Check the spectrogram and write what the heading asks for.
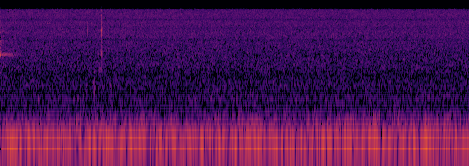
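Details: One-year-old male cat purrs very loudly while opening and closing his mouth, which changes the pitch; as a kitten he did not meow for a long time and first only squeaked; owner suspects kittenhood vocal cord damage; abnormal open-mouth purring.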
